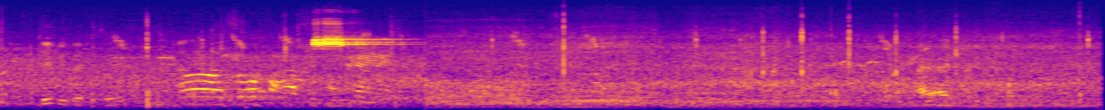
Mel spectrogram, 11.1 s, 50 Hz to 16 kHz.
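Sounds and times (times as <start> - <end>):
faint outdoor background noise: 0.0 - 11.0
referee's whistle blast: 3.2 - 4.2.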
